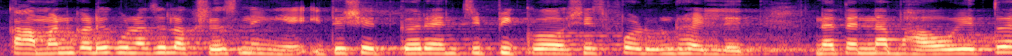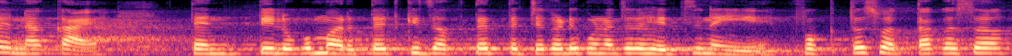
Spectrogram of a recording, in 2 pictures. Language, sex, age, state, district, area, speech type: Marathi, female, 18-30, Maharashtra, Mumbai City, urban, spontaneous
